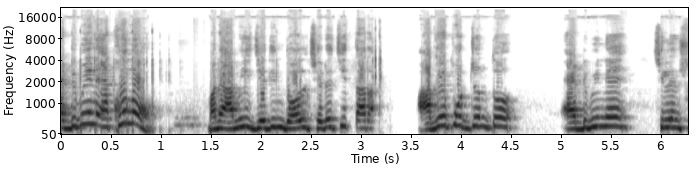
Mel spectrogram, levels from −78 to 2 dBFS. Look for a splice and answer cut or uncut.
uncut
